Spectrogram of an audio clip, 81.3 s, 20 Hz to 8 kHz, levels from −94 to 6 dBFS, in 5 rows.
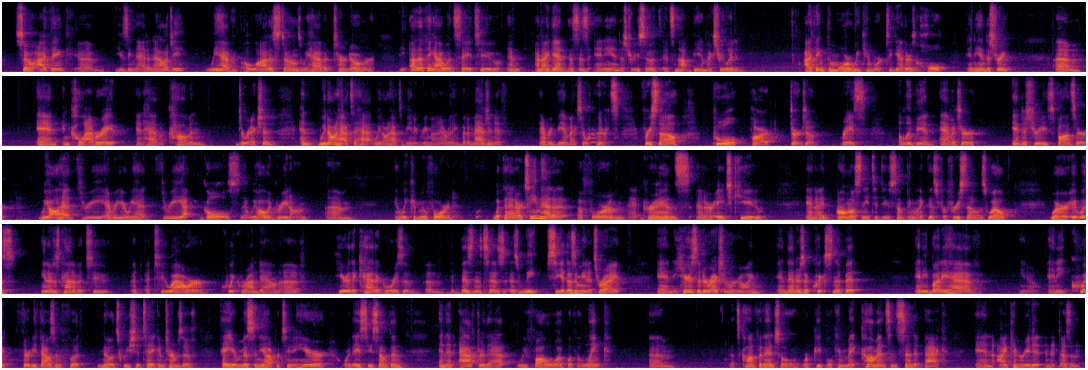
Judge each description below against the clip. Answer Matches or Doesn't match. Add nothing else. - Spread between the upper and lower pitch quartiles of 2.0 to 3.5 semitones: Doesn't match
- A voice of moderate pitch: Matches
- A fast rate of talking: Doesn't match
